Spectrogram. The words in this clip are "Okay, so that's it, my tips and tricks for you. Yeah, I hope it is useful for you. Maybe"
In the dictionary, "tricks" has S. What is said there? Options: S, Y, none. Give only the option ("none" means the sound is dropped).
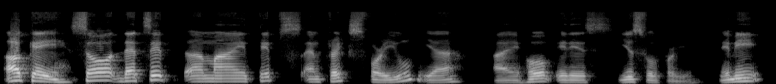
S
